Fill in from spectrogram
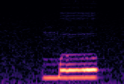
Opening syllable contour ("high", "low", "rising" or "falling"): high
